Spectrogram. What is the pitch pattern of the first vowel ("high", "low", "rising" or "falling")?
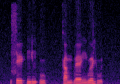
rising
